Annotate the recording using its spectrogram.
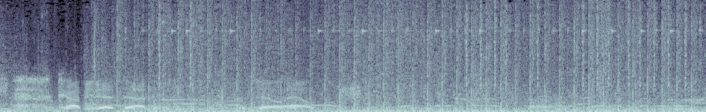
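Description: An automatic rifle fires in rapid bursts.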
